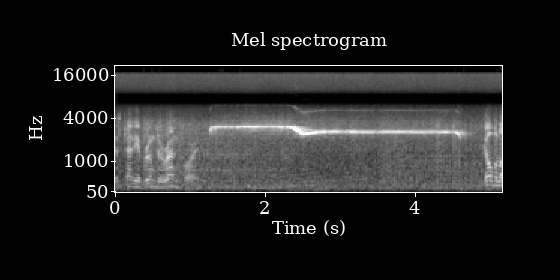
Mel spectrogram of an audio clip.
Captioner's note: whistle tooting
